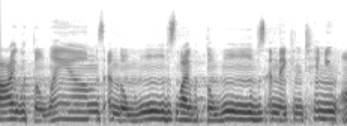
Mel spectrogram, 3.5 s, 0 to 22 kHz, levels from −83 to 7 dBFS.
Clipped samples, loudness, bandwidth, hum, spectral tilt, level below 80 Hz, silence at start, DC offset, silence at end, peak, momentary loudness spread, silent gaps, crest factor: under 0.1%; -22 LUFS; 12 kHz; none; -5.5 dB/octave; -62 dBFS; 0 s; under 0.1%; 0 s; -6 dBFS; 6 LU; none; 16 dB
